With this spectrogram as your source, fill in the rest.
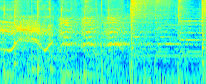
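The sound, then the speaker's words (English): A large audience yells the chant "Kilo do" together, loud, their voices massed into a sustained roar for a few seconds over a steady low musical backing. “Somebody say, Kilo do. Yell it louder to the devil.”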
